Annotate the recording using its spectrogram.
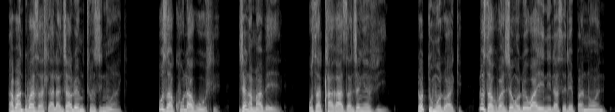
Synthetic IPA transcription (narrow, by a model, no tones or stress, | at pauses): aβantʼuβazaɬaland͡ʒʱalɔem̩tʰund͡zʱiniwaːkʰɛ̥ | uzakʰulaɣuɬɛ | nd͡ʒʱɛŋamaβɛːlɛ | uzaǃʰaɣazand͡ʒʱɛŋeviːni | lod̥ʱumɔlwakʰɛ | luzaɣuβand͡ʒʱɛŋɔlwɛwajinilasɛlɛb̥ʱanoːni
